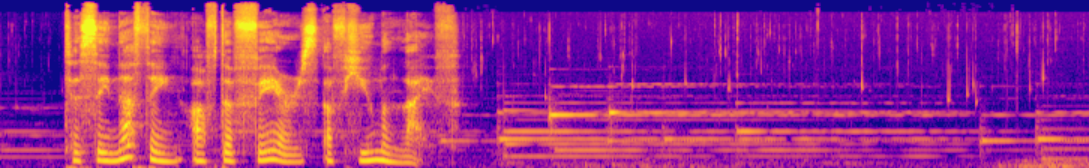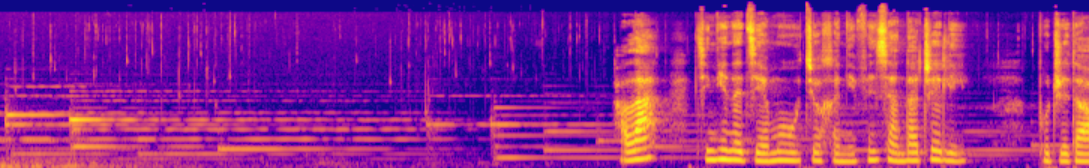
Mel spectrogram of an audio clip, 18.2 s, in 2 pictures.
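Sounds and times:
monotonous dripping of rain: 0.0 - 18.1
speech: 0.6 - 3.9, 14.3 - 17.2, 17.8 - 18.1
sustained slowly shifting musical tones: 4.1 - 14.1
low rumbling wash: 4.9 - 12.9.

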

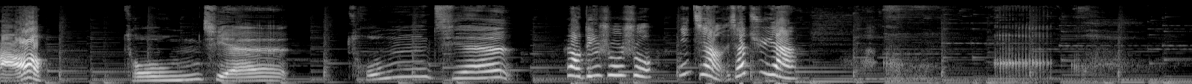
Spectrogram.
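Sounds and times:
speech: 1.3 - 3.0, 3.6 - 8.1
man snoring: 8.6 - 11.6.

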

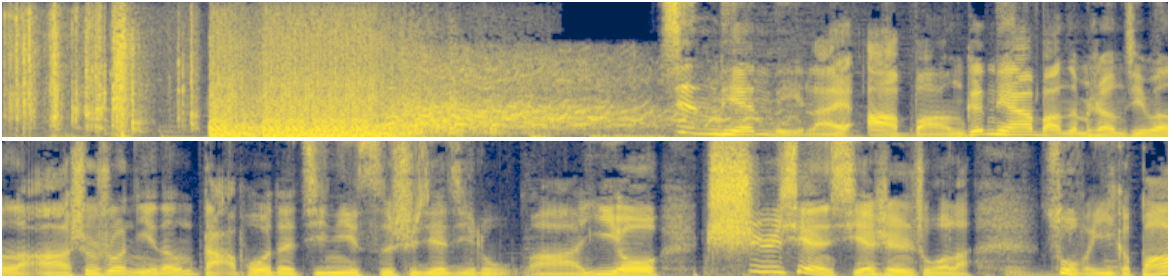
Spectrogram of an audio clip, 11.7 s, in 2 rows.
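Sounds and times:
gunshots: 0.5 - 2.5
automatic gunfire: 1.0 - 2.3
laughter: 1.8 - 4.1
speech: 3.4 - 11.6.

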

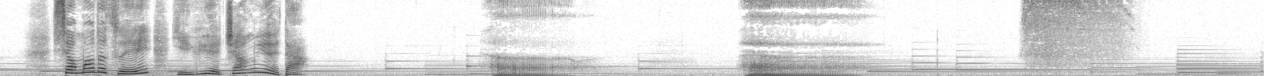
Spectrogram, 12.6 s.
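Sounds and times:
speech: 0.5 - 3.1
snoring: 4.8 - 6.0, 7.4 - 8.8.

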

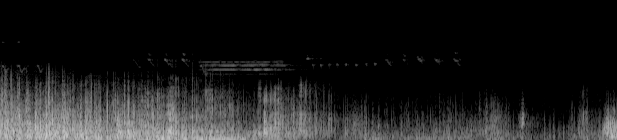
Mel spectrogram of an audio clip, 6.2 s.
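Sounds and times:
loud steady wind noise rumble: 0.0 - 6.1
bird singing in a tree: 1.3 - 4.7.

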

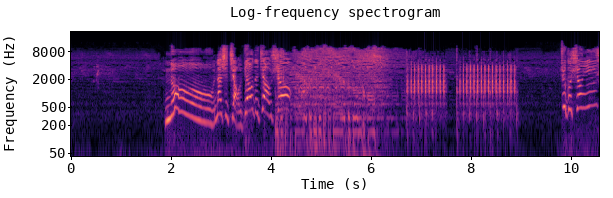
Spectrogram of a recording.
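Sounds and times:
speech: 1.9 - 6.2, 10.0 - 10.5
woodpecker drumming: 6.6 - 9.2.

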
